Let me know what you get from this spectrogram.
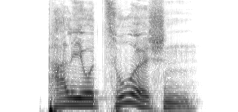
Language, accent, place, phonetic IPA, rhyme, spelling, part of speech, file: German, Germany, Berlin, [palɛoˈt͡soːɪʃn̩], -oːɪʃn̩, paläozoischen, adjective, De-paläozoischen.ogg
- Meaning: inflection of paläozoisch: 1. strong genitive masculine/neuter singular 2. weak/mixed genitive/dative all-gender singular 3. strong/weak/mixed accusative masculine singular 4. strong dative plural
